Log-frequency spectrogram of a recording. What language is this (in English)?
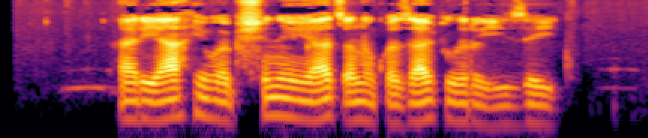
Abkhazian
